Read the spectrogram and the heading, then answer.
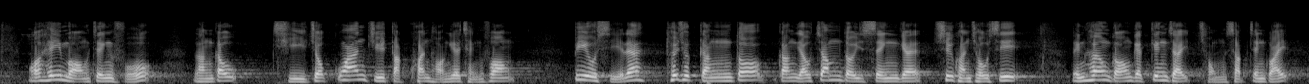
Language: Cantonese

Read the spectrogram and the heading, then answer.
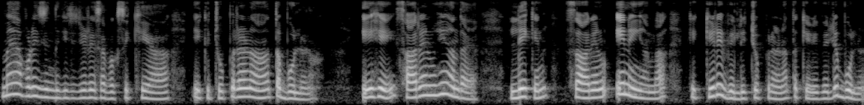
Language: Punjabi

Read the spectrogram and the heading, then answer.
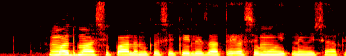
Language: Marathi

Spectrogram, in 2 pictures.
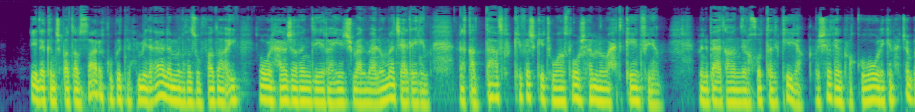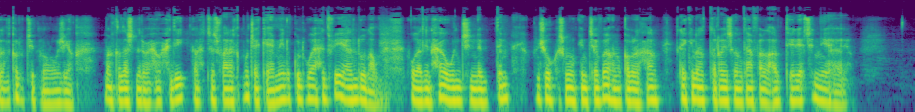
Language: Judeo-Arabic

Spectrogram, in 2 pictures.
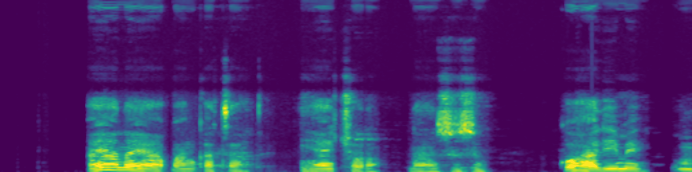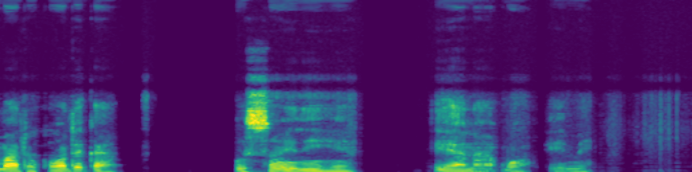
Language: Igbo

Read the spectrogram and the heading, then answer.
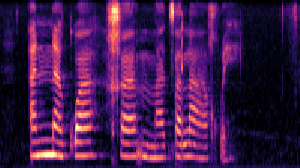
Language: Tswana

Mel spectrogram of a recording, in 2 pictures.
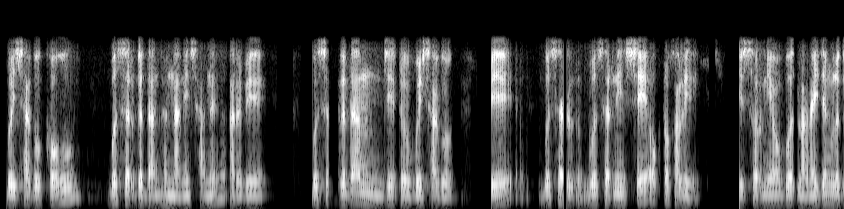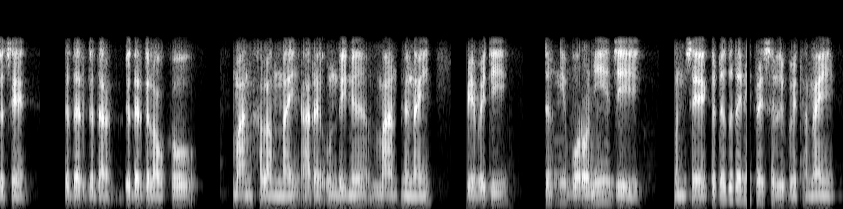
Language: Bodo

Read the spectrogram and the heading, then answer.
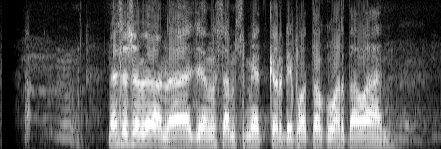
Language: Sundanese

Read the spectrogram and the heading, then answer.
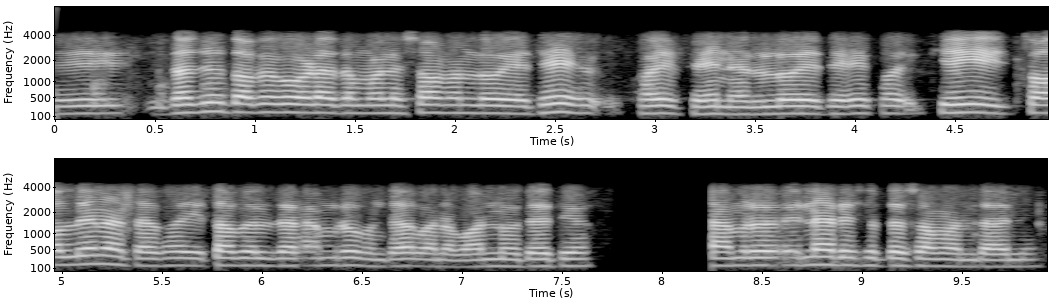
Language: Nepali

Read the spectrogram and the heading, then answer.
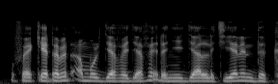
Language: Wolof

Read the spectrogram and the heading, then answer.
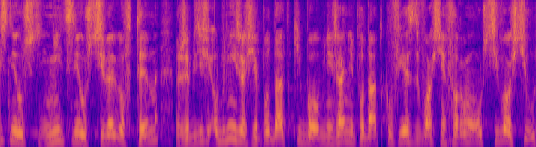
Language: Polish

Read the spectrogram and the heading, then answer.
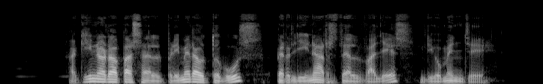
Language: Catalan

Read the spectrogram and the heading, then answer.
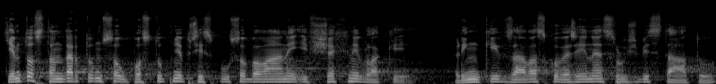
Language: Czech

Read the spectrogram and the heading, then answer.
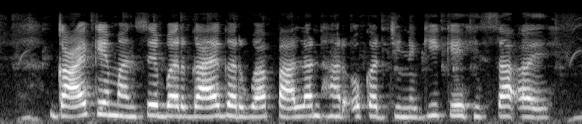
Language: Chhattisgarhi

